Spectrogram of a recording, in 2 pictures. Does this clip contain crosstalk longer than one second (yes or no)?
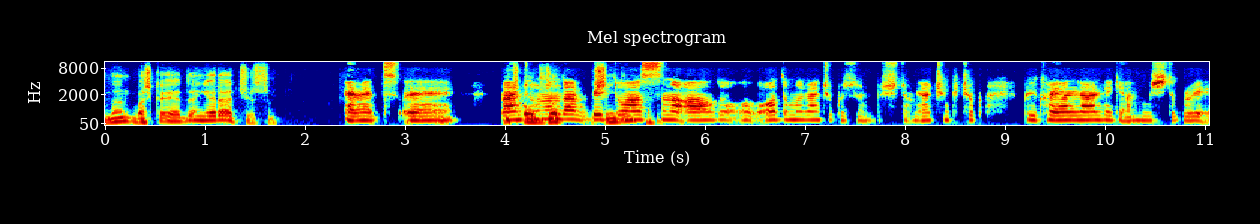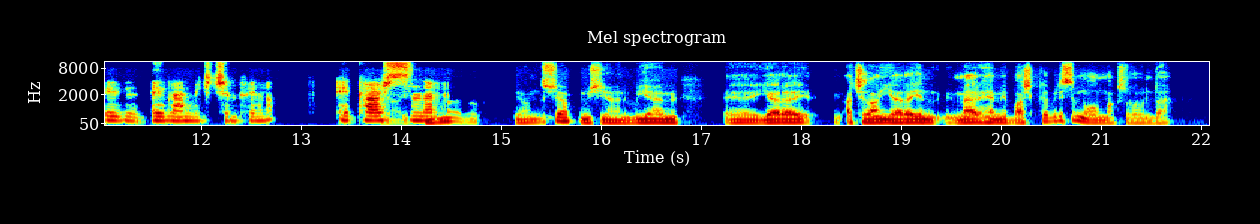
yes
